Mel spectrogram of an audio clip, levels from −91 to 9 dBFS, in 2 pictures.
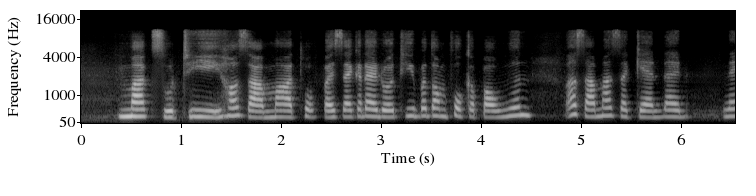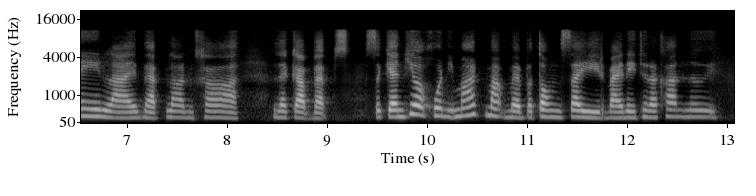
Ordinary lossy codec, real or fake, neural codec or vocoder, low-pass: none; fake; codec, 24 kHz, 0.5 kbps, DualCodec; 10.8 kHz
